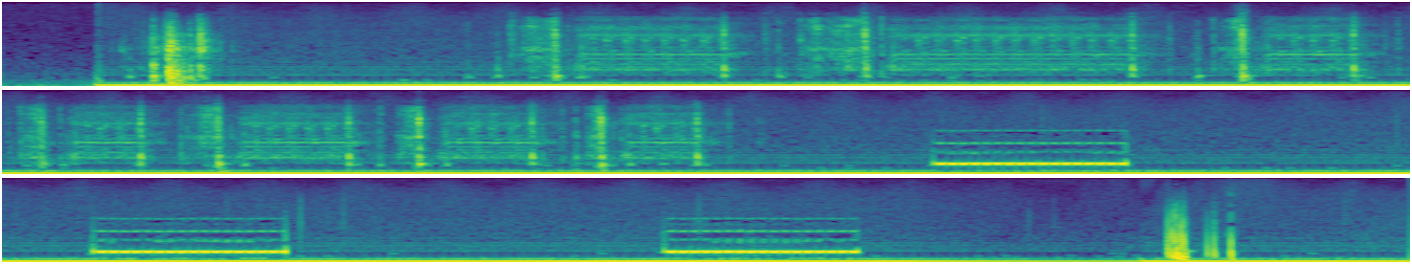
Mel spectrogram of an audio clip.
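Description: A telephone number is dialed in a quick run of electronic beeps, then three evenly spaced ringing tones sound through the earpiece over a steady low hum, with no one talking.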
